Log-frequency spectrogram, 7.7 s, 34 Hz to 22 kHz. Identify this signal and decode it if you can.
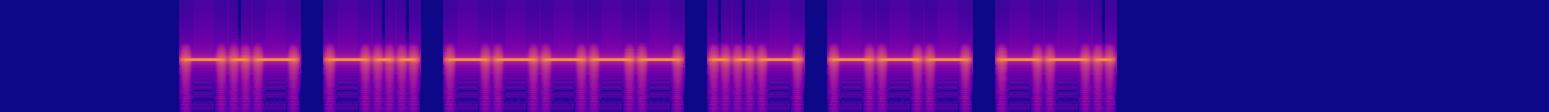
Morse code, heard as a keyed tone, about 20 wpm, 700 Hz. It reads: KD0UOG
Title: USA Call Signs 20wpm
